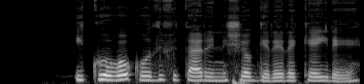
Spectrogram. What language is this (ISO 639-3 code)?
kik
